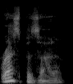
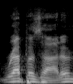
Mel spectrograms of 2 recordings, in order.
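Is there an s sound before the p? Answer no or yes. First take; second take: yes; no. First: The word has an extra s before the p. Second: The word has no s before the p. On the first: The speaker calls it wrong. "I was pronouncing it wrong" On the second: The speaker calls it right. "Reposado, not"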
